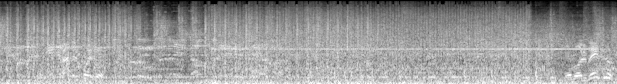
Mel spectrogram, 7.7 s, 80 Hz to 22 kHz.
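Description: Dense, continuous gunfire and explosive bursts from a Warhammer 40k: Dawn of War II battle, a steady loud barrage with rattling shots layered throughout and game voices faintly mixed in.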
